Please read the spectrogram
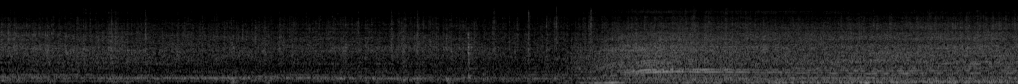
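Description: TT scale model trains running on their track: a steady hiss of small wheels rolling on the rails and small electric motors, with a thin steady motor whine joining about six seconds in.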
